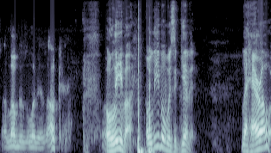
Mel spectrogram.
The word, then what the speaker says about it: Oliva: But the amount of shit that people don't know, like Olivia cigars. Oliva. You guys got those Olivias? I love those Olivias. Okay. Oliva.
